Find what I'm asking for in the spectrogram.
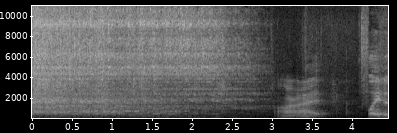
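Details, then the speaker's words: Bandsaw briefly switched on and off as a run-smoothness check: it spins up and coasts down with a dry, scratchy hiss over the motor because the blade is riding on its guide bearing; the fix is to loosen the guide and tap the blade back. "is riding. You hear that scratchiness. I can see our blade is riding on that bearing right here."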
